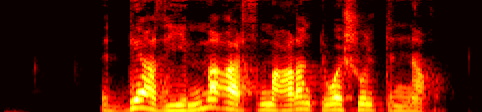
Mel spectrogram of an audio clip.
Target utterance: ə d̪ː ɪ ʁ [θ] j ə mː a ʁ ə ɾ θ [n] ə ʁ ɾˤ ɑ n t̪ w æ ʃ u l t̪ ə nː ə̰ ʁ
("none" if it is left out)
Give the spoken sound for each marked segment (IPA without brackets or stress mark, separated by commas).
ð, m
